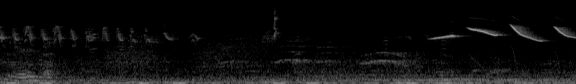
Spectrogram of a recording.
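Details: Tico-tico (rufous-collared sparrow) singing to warm up kept birds: a quick series of faint chirps opens, then near the end comes a rising whistle and three loud, clean, descending whistles.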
